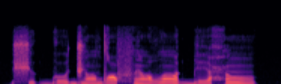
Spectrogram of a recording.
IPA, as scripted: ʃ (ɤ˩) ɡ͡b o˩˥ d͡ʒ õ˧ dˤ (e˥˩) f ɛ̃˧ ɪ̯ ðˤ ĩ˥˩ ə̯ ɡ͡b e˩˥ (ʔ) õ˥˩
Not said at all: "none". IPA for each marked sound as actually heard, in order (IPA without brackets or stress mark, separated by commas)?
ɯ˩, i˥˩, ħ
